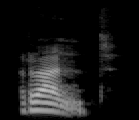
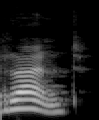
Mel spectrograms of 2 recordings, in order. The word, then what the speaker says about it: rand: South African rand please pay attention to the pronunciation in Africans rant we say rant for General conversations the term Z is very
